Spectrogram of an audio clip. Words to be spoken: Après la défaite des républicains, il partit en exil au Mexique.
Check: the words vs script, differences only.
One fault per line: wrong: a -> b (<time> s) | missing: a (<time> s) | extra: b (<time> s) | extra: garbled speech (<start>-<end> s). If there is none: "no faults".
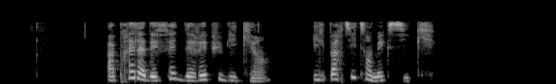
missing: exil (3.8 s)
